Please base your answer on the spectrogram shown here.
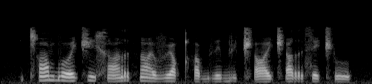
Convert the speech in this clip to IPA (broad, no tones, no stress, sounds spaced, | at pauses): cʰ ɑ̃ b o ə̯ t͡ʃ i x ɑ̃ r θ ɑ̃ ə̯ v ø qʰ ɯ b ð i b y t͡ʃʼ ɑ ə̯ t͡ʃʼ ɑ r s e t͡ʃʼ u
